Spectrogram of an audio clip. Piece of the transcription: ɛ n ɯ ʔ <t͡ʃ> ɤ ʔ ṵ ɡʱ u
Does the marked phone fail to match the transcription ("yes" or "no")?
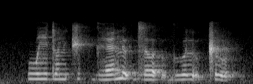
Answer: yes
